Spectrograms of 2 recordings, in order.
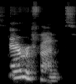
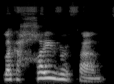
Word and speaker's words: Hierophant: Hierophant. See, I pronounce it with a hierophant.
